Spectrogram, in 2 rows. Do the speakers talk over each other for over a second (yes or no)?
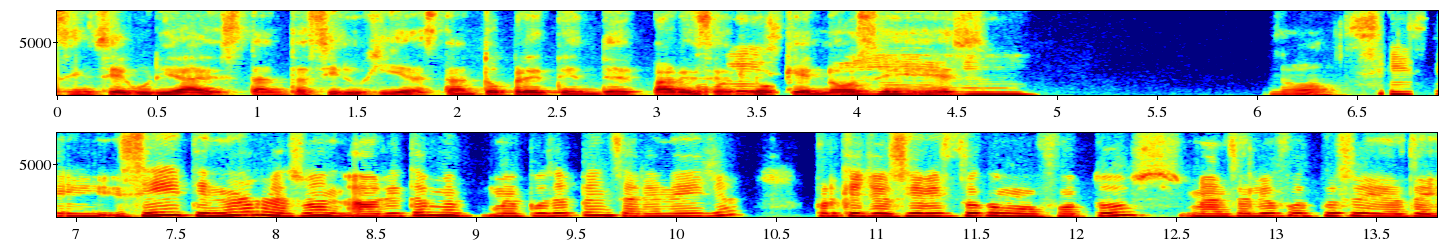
yes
